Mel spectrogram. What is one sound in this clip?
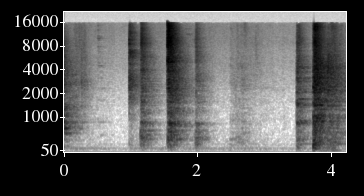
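A stainless steel pot clanks down onto a metal burner.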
